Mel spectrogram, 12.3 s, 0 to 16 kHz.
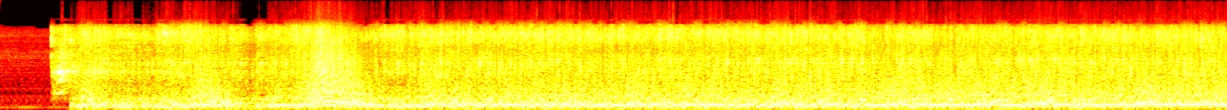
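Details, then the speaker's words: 1978 Suzuki GS1000 with Magnum turbo kit: catches within a second of cranking and settles into a steady, even burble with no misses, knocks or rattles; normal start and run. "I'll go ahead and try to start it for you real quick so you can hear it run"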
